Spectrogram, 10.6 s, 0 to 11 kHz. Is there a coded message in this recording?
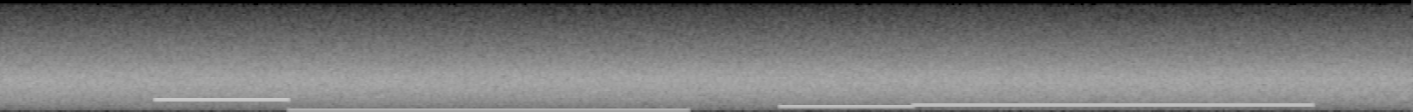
Yes: two-tone page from 1.2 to 9.8 s, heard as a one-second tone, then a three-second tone, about 1290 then 310 Hz, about 650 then 770 Hz, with radio hiss.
